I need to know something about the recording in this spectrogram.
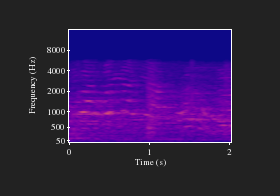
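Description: Children's voices talking and calling out, with two short louder calls in the first half-second.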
